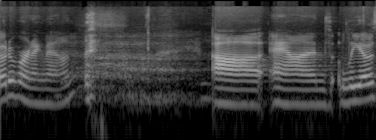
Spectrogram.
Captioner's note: audience laughs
